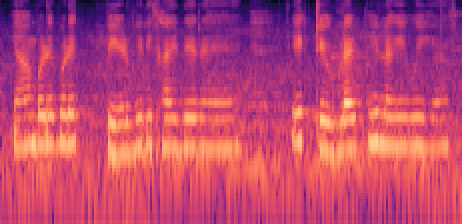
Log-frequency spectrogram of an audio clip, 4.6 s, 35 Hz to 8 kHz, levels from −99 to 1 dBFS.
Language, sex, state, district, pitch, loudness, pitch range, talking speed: Hindi, female, Jharkhand, Ranchi, 225 Hz, -19 LUFS, 220-240 Hz, 180 wpm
